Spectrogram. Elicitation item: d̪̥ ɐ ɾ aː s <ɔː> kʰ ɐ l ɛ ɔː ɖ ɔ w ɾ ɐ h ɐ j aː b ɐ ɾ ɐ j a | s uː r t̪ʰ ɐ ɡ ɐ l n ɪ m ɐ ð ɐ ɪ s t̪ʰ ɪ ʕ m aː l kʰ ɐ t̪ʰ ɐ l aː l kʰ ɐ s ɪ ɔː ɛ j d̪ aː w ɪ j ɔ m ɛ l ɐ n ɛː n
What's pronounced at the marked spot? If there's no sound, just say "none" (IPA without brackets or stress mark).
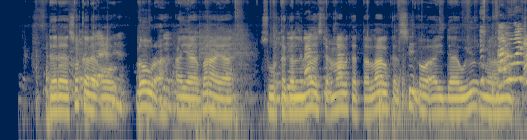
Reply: ɔ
